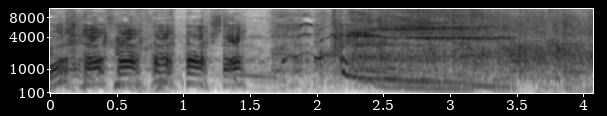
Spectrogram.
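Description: Quick bursts of laughter, then one voice drawing out a long sound that falls in pitch, over audience applause.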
